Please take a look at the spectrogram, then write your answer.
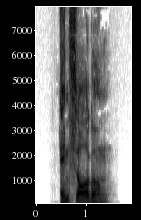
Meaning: disposal
- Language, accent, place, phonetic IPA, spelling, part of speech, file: German, Germany, Berlin, [ɛntˈzɔʁɡʊŋ], Entsorgung, noun, De-Entsorgung.ogg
